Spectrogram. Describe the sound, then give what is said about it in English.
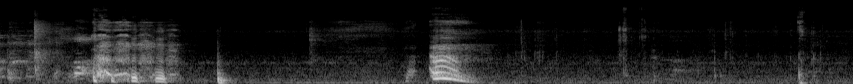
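A man dry heaves after smelling a bottle, letting out two loud, strained retching bursts, the second sliding down in pitch, with a few short faint clicks in the quiet gaps between. “Taking a pause here, folks. He'll be back. I wish you guys had a video going, because I'm tearing up. Talking about a dry heave.”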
